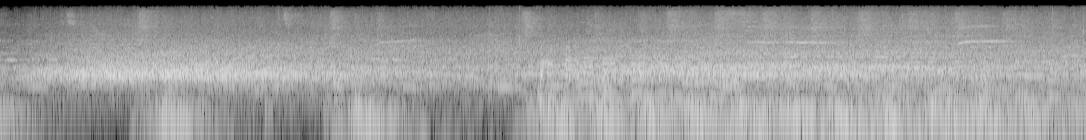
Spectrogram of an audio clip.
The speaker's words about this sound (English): Please put your hands together and welcome on stage, Dara O'Brien.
